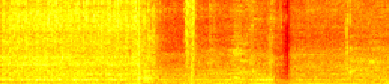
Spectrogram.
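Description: A sewing machine runs steadily, stitching the neckline of a boat neck blouse, its motor hum continuous and close throughout with a brief dip near the end.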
